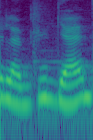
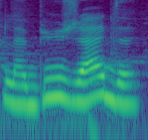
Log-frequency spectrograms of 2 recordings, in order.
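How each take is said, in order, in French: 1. La consonne du milieu est un g dur. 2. La consonne du milieu est un zh doux. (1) "qu'on peut aussi prononcer la bugade" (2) "on va faire la bujade"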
